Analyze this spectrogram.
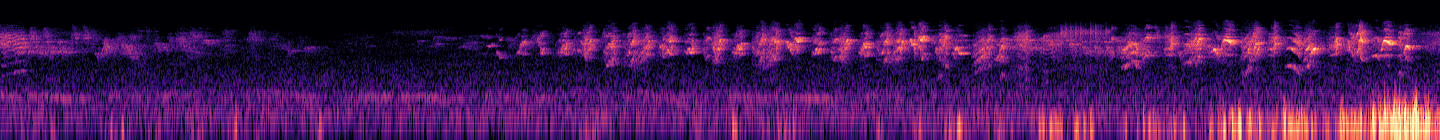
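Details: European swallow singing: a quiet start, then from about four seconds a fast, busy twittering of high chirps and trills that grows louder toward the end, with low rumbling thumps underneath.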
